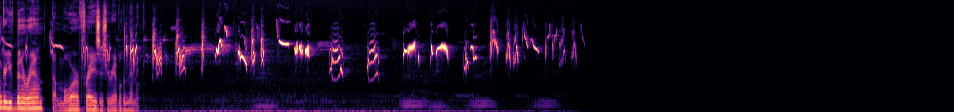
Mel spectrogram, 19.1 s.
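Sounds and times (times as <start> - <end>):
bird singing warbling phrases: 0.0 - 11.8.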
